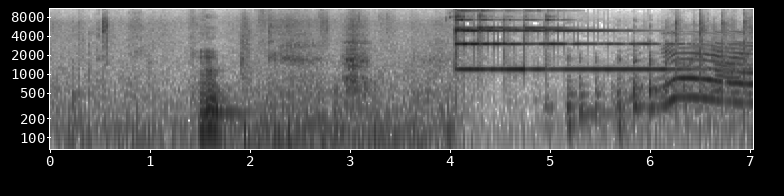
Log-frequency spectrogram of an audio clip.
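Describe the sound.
A bright handbell, a victory bell rung by a man who has just completed his final round of chemotherapy, is struck and rings out loud, its sustained metallic tone lingering while voices cheer over the fading ring; murmuring and rustling come before it.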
